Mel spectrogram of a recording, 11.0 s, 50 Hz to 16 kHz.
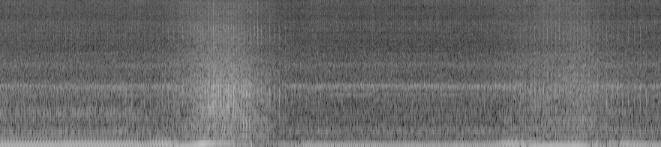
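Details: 2012 BMW 135i M Sport F20/F21, N55 3.0 L petrol, 306 PS, 99,000 km: steady knock about four a second through idle, continuing through two revs; engine bearing damage.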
